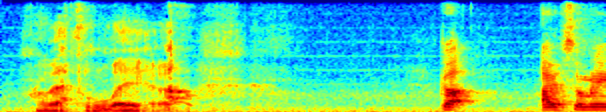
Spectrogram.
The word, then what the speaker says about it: Leia: How do you think Leah is spelled? Oh, that's Leia.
